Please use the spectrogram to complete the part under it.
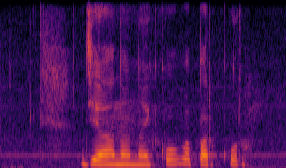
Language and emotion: Russian, neutral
